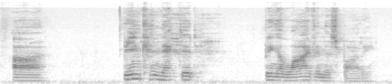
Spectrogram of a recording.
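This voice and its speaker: A man's calm tone at a fairly slow pace, with audible room echo. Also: medium pitch for a man, ordinary pitch variation. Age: 60s. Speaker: pastor leading a Bible study. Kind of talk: mindful Bible study talk. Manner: calm, reflective.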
